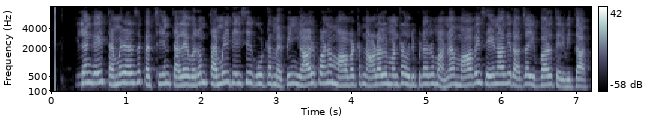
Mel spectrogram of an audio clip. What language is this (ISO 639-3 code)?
tam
